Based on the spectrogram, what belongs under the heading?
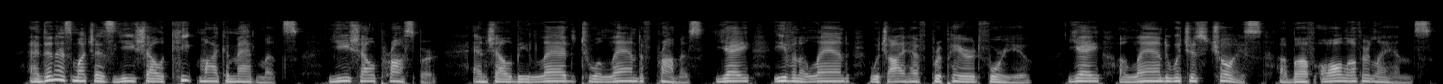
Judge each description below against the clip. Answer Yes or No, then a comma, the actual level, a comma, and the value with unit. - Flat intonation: No, average, 3.4 semitones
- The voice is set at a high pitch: No, low, 135 Hz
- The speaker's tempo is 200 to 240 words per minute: No, average, 170 wpm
